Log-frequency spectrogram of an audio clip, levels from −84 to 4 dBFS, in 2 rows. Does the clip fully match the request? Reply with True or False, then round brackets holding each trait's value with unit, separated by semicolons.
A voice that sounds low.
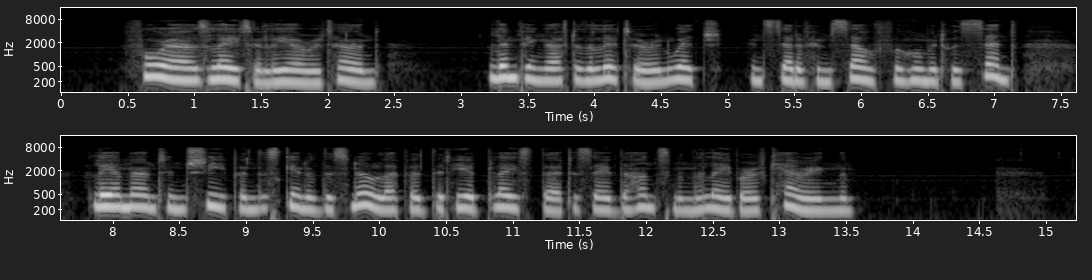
False (215 Hz)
